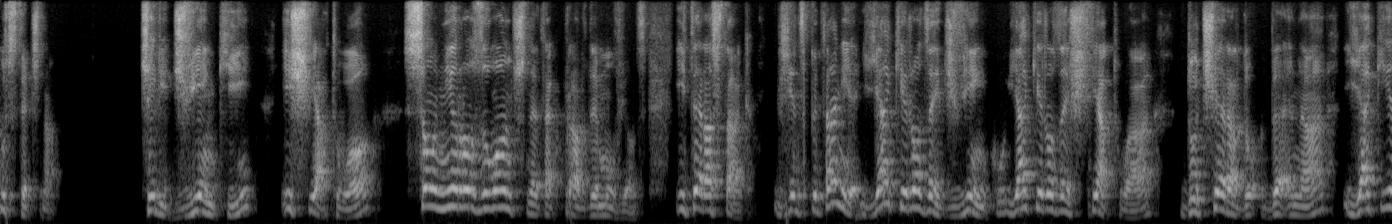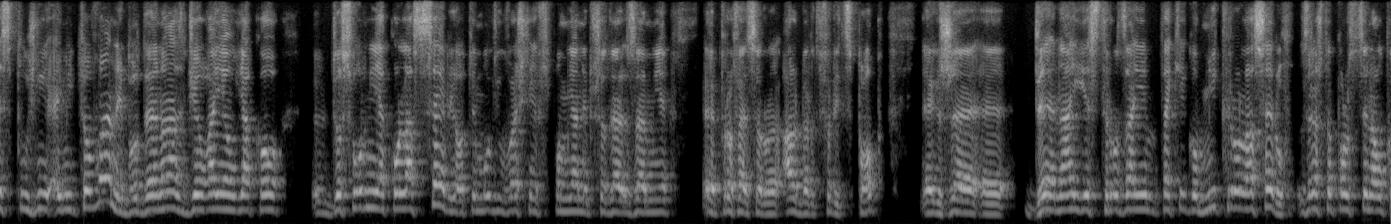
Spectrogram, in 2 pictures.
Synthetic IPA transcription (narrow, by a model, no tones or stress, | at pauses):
kust̪ɘt͡ʂna̰ | t͡ʂɘlʲid͡ʑvʲjɛŋkʲʰiː | ɕfʲja̰t̪wɔ | sɔ̃w̃ɲɛɾɔzwɔnt͡ʂnɛt̪ak̚pɾavd̪ɛmuvʲjɔ̰nt̪sit̪ɛɾast̪a̰k | vʲjɛnt̪spɘt̪aɲɛjakʲiɾɔd̪zajd͡ʑvʲjɛŋkujakʲiɾɔd̪zajɕfʲjat̪wa̰ | d̪ɔt͡ɕɛɾad̪ɔd̪ɛɛnaijakʲijɛst̪̚puʑɲejɛmʲit̪ɔvanɘbɔd̪ɛɛnad͡ʑawajɔ̃w̃jakɔ | d̪ɔswɔvɲɛjakɔlasɛɾɘɔt̪ɘmːuvʲiwvwaɕɲɛfspɔmɲanɘpʂɛd̪ɛzɛmɲɛ | pɾɔfɛsɔɾa̰lbɛɾt̪fɾɘt̪spɔp | ʐɛd̪ɛɛnajɛst̪ɾɔd̪zajɛmt̪akʲɛɡɔmʲikɾɔlasɛɾufzɾɛʂt̪ɔ̃pɔlst̪sɛnaukɔ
